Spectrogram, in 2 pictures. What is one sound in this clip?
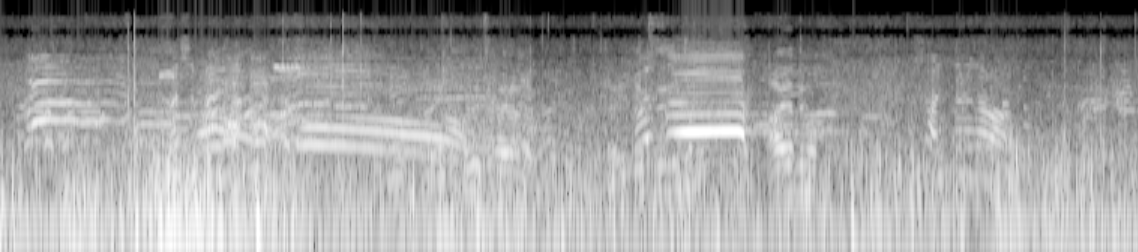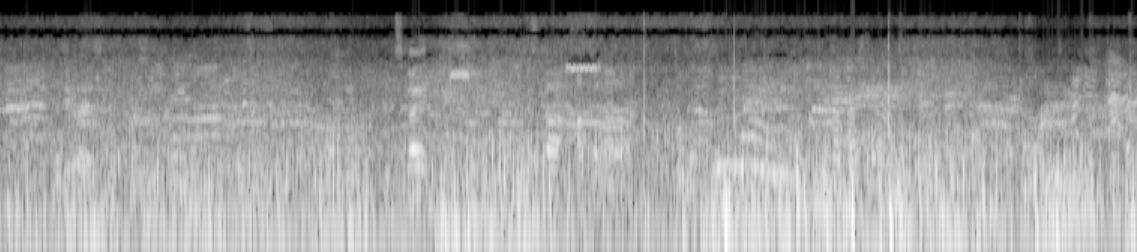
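Young people shout and call out to each other outdoors.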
